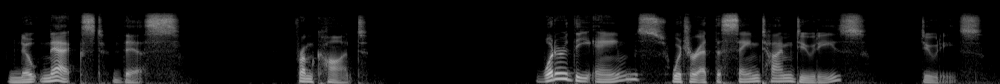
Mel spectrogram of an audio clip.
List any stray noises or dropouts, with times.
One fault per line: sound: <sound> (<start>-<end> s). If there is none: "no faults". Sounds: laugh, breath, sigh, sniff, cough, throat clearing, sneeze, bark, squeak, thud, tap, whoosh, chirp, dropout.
no faults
